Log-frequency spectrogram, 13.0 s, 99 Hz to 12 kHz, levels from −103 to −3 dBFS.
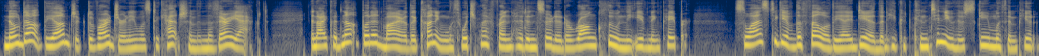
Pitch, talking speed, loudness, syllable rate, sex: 230 Hz, 240 wpm, -17 LUFS, 6.1 syllables/s, female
